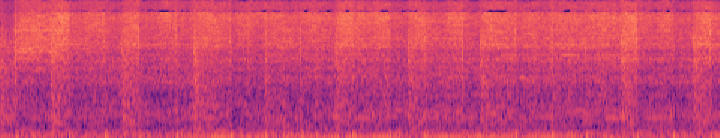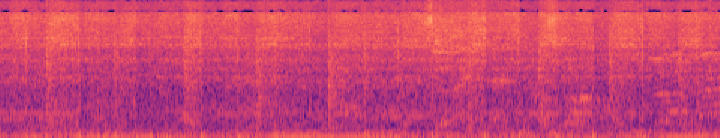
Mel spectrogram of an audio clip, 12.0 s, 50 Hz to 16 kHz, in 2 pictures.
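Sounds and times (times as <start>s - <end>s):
heavy bass drum beat: 0.0s - 12.0s
heavy rock band playing: 0.0s - 12.0s.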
